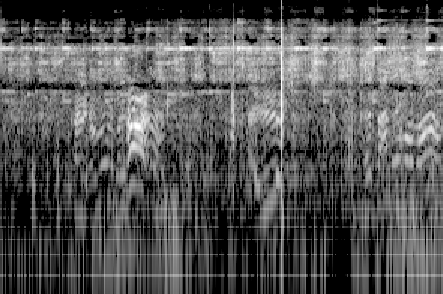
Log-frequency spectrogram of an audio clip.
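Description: Men shouting short, rising-and-falling calls to urge on a pair of running bullocks, over hoofbeats on dry packed ground. A single sharp snap comes near the three-second mark.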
